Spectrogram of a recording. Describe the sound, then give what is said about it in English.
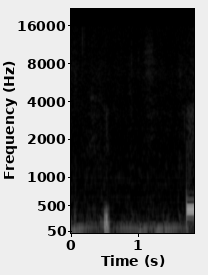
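A faint click on an open phone line during a live call-in show, then a loud, steady electronic tone cuts in abruptly at the end, the flat hum of a busy or disconnected line after the caller hangs up. “They hung up.”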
